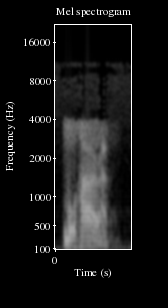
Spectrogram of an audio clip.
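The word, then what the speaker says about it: mo chara: That's Muhara. That's how you say the Irish name that you couldn't pronounce.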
